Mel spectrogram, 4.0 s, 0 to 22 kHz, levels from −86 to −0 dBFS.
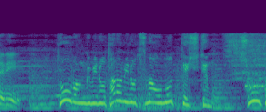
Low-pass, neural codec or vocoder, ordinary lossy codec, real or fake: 7.2 kHz; autoencoder, 48 kHz, 128 numbers a frame, DAC-VAE, trained on Japanese speech; MP3, 48 kbps; fake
